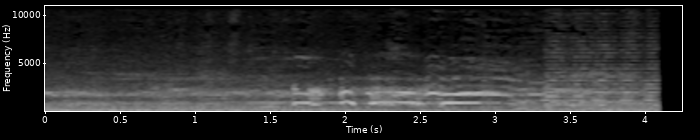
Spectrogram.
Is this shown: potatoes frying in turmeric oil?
no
